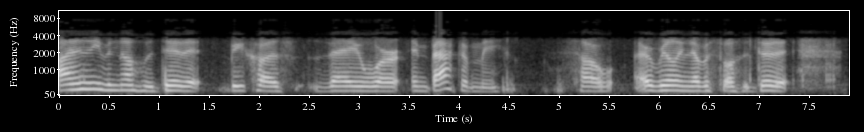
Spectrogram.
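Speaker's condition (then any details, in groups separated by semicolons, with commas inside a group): Cerebral palsy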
